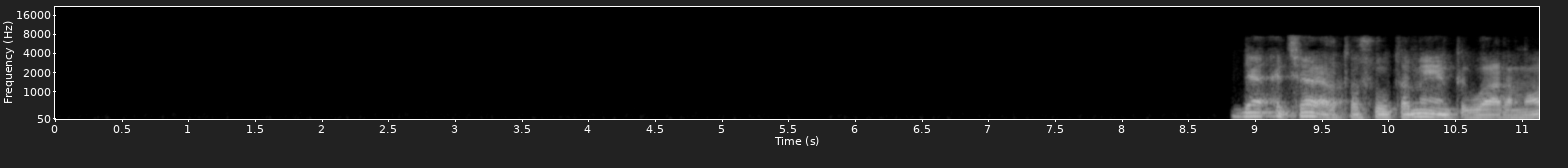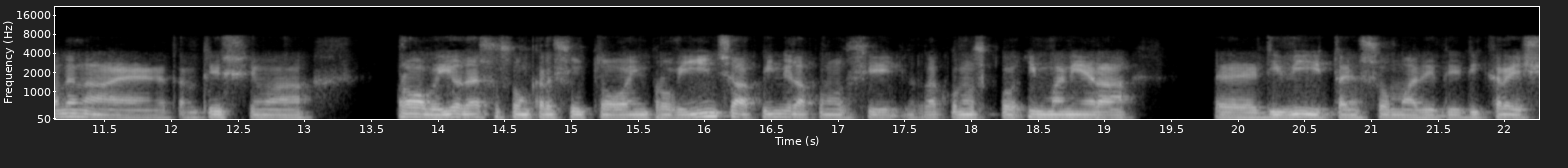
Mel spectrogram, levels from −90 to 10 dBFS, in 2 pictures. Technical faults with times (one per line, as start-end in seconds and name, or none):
0.00-22.27 Speex codec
